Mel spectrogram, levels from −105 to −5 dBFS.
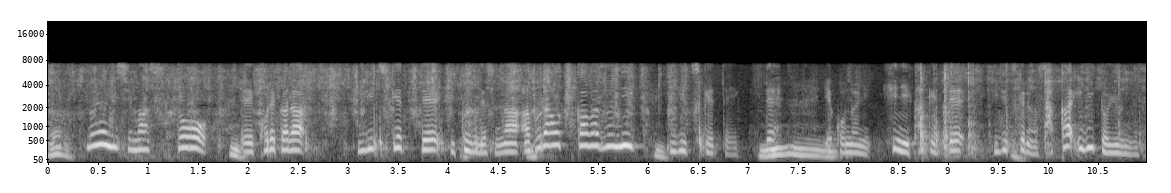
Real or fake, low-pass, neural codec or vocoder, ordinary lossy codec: fake; 7.2 kHz; vocoder, 22.05 kHz, 80 mel bands, Vocos; none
